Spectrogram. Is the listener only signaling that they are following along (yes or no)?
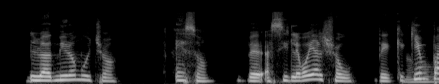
yes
